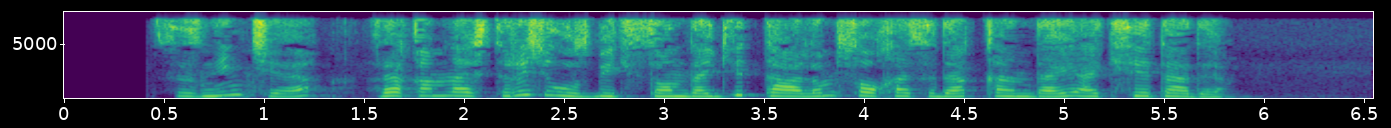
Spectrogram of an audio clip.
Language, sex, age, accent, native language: Uzbek, female, 19-29, Andijon, Uzbek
